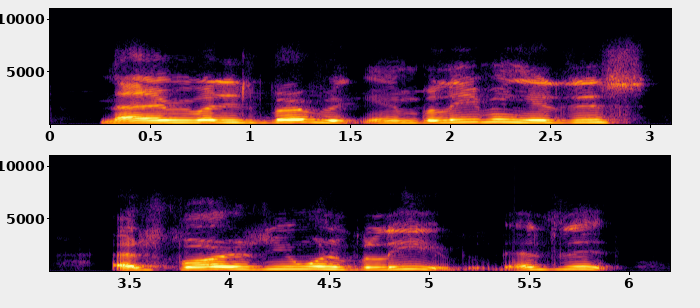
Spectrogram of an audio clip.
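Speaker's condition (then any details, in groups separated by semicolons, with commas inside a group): Cerebral palsy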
